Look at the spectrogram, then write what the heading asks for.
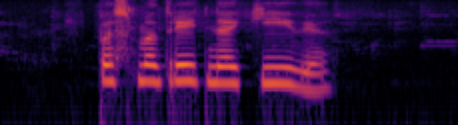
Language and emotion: Russian, neutral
